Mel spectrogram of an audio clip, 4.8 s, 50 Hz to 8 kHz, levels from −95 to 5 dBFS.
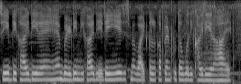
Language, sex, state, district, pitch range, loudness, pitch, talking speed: Hindi, female, Bihar, Begusarai, 210-225 Hz, -32 LUFS, 215 Hz, 260 wpm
